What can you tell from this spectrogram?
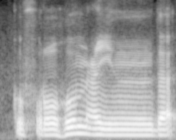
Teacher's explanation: സാക്കിന മീം ഇൽഹാർ ഷഫവി, മണിക്കാതെ വെളിവാക്കണം.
